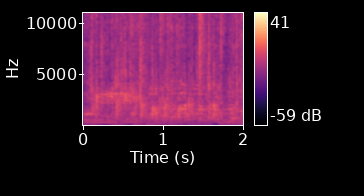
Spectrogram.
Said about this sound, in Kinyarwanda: dushimire Divine tumuha amashyi menshi cyane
